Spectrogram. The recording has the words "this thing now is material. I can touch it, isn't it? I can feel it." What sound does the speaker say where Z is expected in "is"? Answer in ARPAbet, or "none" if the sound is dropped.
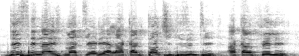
S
